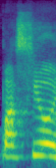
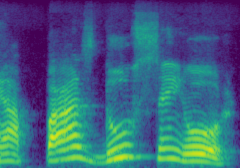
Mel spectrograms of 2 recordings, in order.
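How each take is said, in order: First: The words are rushed and run together. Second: Each word is said separately and clearly. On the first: The listener cannot understand the greeting. The speaker calls it wrong. "falava tão rápido" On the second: The greeting is understood. The speaker calls it right. "Não é passeou, é a paz do Senhor"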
